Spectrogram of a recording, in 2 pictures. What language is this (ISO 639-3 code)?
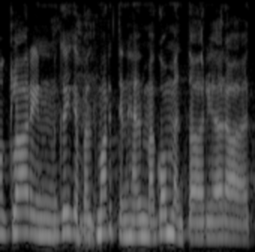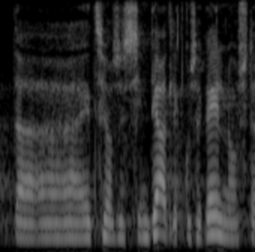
est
